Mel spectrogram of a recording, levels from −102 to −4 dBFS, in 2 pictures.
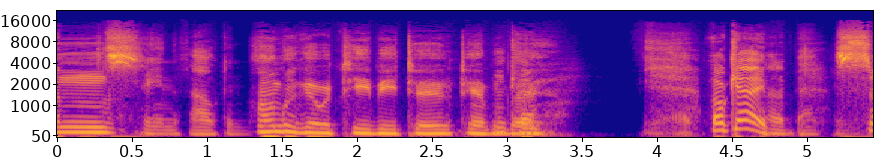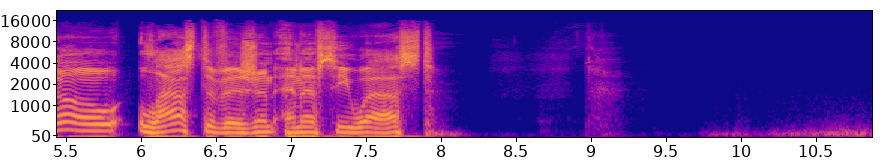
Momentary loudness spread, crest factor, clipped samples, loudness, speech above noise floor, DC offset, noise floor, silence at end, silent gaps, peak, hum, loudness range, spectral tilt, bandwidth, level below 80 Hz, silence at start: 17 LU; 20 dB; under 0.1%; -23 LUFS; 62 dB; under 0.1%; -87 dBFS; 0 s; none; -6 dBFS; none; 7 LU; -3 dB/octave; 16.5 kHz; -54 dBFS; 0 s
